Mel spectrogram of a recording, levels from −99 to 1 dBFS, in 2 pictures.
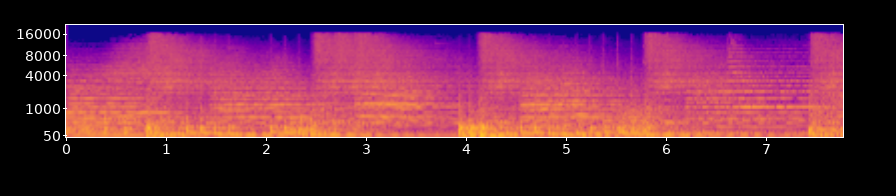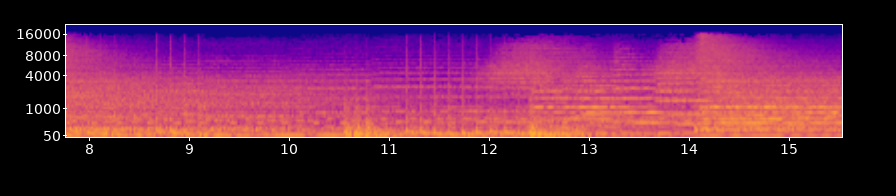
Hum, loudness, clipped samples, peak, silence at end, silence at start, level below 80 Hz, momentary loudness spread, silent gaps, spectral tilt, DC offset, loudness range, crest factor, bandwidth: none; -26 LUFS; under 0.1%; -6 dBFS; 0 s; 0 s; -34 dBFS; 8 LU; none; -4.5 dB/octave; under 0.1%; 5 LU; 18 dB; 17 kHz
